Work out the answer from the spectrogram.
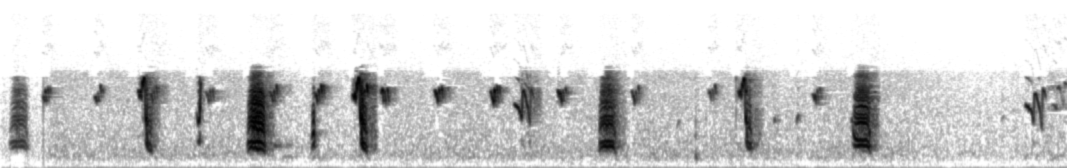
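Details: A female common quail gives its harsh, raspy "kirk" notes at an uneven pace, about one a second, with soft short chirps between them.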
